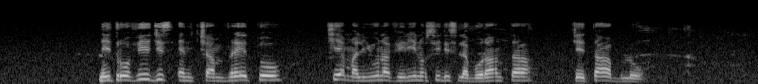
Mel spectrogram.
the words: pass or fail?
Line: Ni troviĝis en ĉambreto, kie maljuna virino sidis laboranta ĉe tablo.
pass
